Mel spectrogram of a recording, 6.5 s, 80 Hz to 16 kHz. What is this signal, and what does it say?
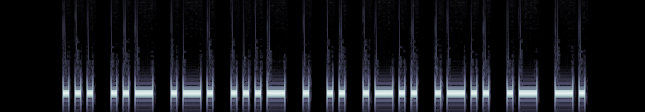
Morse code, heard as a keyed tone, about 20 wpm, 700 Hz. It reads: SURVEILLAN
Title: Build A Word - 5 Letters At A Time - 12-Letter Words - 20wpm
